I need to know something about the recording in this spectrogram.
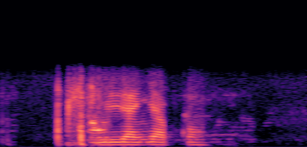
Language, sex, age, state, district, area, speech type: Hindi, male, 30-45, Madhya Pradesh, Harda, urban, conversation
